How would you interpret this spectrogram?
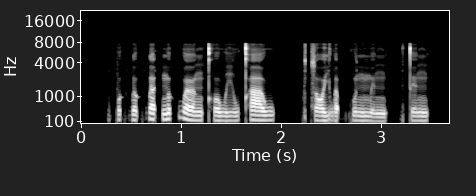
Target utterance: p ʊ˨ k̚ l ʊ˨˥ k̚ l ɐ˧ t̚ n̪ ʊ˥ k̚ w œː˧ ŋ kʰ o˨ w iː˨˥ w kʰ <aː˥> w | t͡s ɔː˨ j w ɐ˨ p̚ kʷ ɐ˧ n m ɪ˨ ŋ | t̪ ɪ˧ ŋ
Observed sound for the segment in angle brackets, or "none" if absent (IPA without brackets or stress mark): aː˥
